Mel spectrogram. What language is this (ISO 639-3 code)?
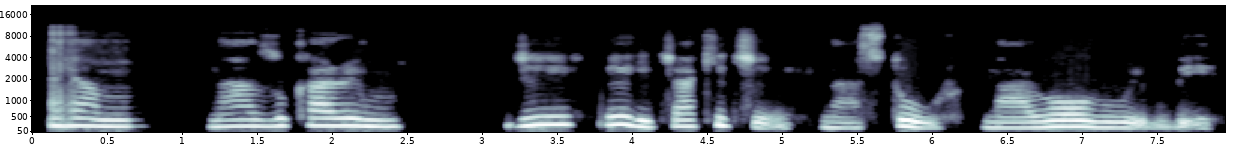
ibo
